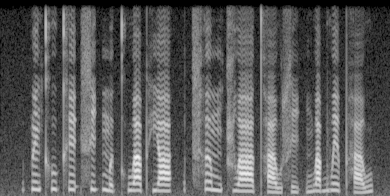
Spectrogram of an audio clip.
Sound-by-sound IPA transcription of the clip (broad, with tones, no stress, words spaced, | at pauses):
pẽ˦kʰu˦kʰe˦ʔsi˦ʔ mə˧kʰwa˦pʰja˦ | t͡sʰə˥˧mt͡ɕwa˧ t̪ʰa˨˩w si˨ʔmwa˦ bwe˥˧pʰa˨˦w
